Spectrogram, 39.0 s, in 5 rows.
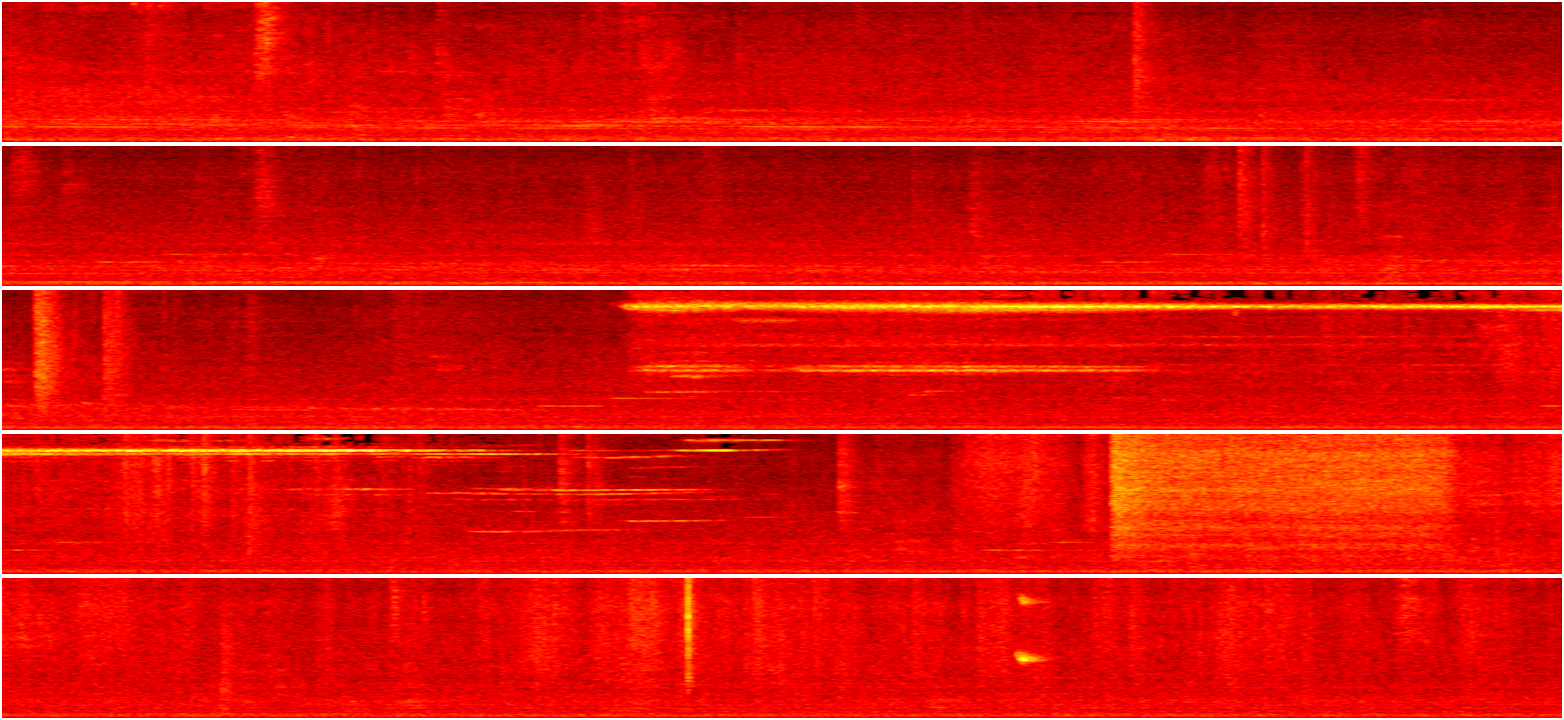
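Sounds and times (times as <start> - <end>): high wheel squeal: 18.6 - 27.3.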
